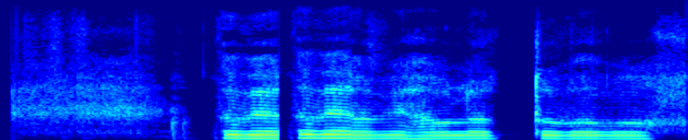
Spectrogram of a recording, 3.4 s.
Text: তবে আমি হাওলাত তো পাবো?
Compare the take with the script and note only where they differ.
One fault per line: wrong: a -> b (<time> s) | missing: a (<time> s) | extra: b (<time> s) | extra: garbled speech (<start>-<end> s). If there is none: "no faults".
extra: তবে (1.5 s)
